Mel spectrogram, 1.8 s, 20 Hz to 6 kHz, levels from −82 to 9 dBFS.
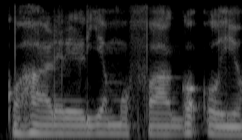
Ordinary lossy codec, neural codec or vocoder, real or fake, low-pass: AAC, 48 kbps; autoencoder, 48 kHz, 128 numbers a frame, DAC-VAE, trained on Japanese speech; fake; 5.4 kHz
